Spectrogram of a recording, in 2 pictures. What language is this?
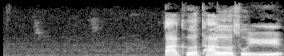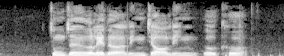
Chinese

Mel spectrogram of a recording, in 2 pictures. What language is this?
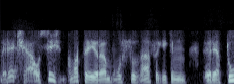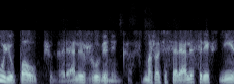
Lithuanian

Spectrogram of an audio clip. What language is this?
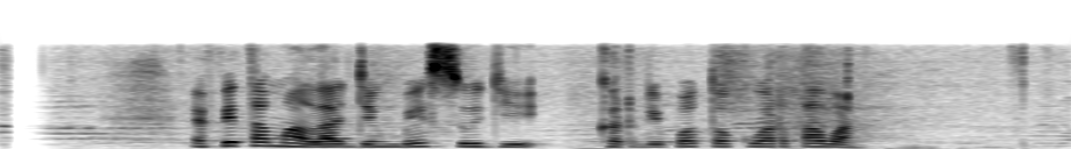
Sundanese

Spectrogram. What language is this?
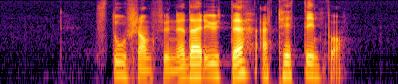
Norwegian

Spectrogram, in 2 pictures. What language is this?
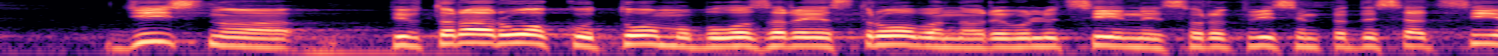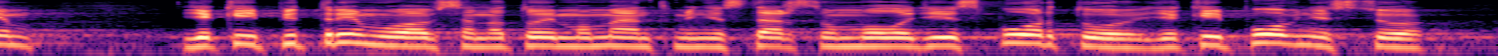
Ukrainian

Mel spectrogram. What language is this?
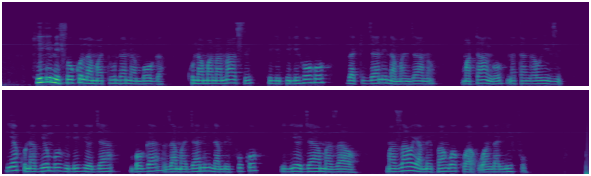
Swahili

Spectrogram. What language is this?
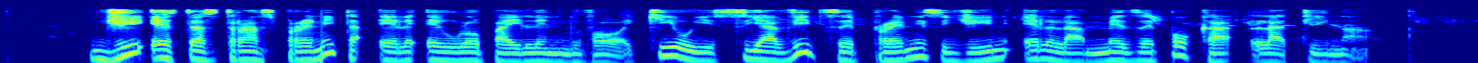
Esperanto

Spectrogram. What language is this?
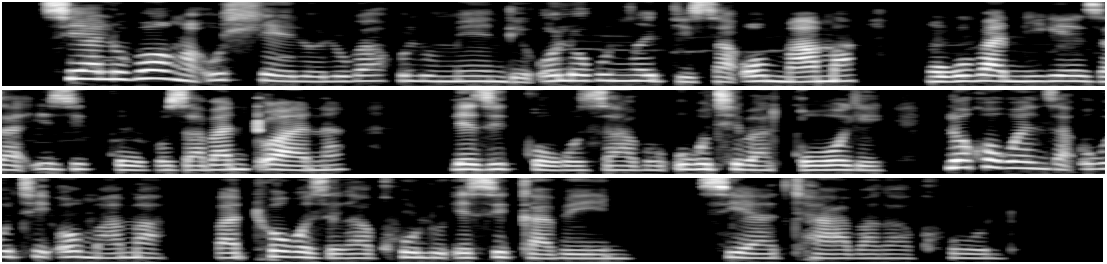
North Ndebele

